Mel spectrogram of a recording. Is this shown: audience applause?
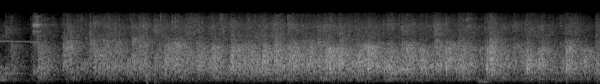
yes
